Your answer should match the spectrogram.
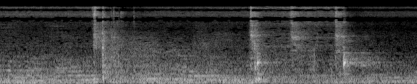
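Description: A flexible foil-duct winding machine running with a steady low hum. Four sharp snaps stand out: one about a second in and three in quick succession between two and a half and three and a half seconds in.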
